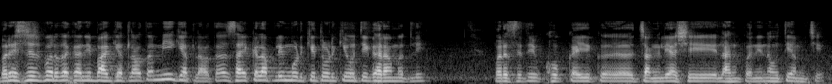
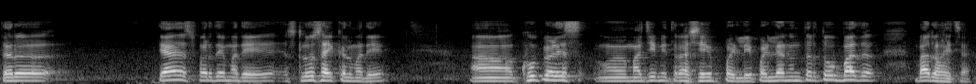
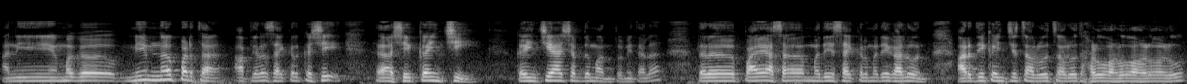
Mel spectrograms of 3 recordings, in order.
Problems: constant background noise, background conversations at intervals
